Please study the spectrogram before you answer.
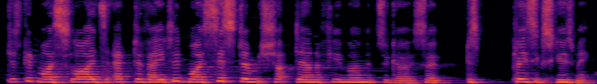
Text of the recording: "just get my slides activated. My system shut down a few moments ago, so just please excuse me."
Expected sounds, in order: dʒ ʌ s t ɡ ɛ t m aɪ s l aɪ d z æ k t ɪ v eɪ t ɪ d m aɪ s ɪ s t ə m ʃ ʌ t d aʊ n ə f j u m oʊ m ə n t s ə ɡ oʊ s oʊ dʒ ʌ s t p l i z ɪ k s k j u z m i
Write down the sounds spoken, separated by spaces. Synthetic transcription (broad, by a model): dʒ ʌ s ɡ ɛ t m aɪ s l aɪ d z æ k t ɪ v eɪ t ɪ d m aɪ s ɪ s t ə m ʃ ʌ t d aʊ n ə f j u m oʊ m ə n t s ə ɡ oʊ s oʊ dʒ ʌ s p l i z ɪ k s k j u z m i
